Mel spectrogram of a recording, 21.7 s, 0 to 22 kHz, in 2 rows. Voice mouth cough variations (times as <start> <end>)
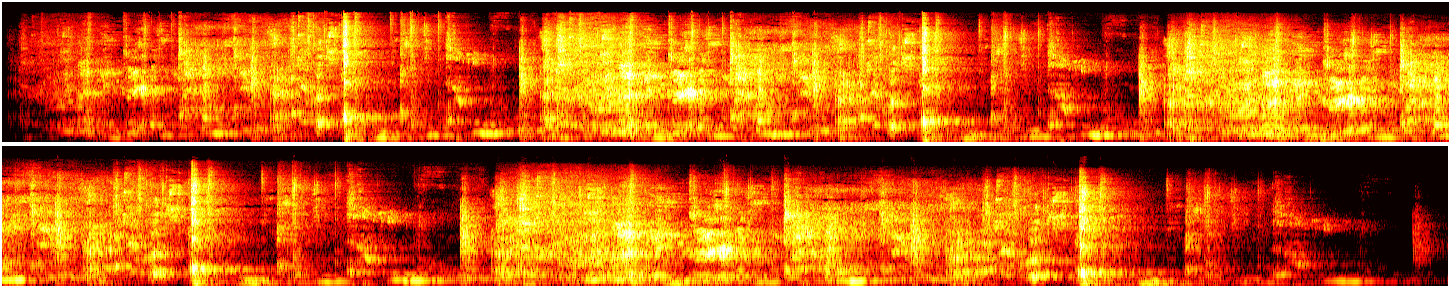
0.9 8.0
